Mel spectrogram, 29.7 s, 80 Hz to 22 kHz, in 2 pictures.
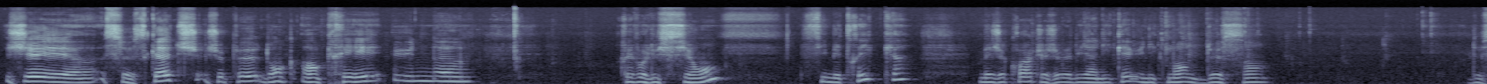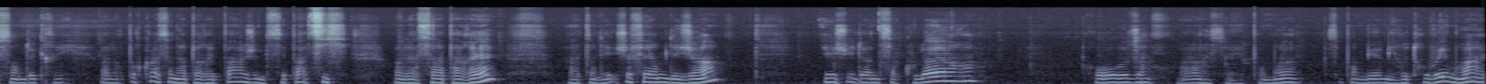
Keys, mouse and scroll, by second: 1.4 click, 1.9-2.5 scroll up 1, 7.3-11.6 drag, 12.2 2, 12.5 0, 13.1 0, 17.3-19.7 drag, 20.8 click, 22.2-23.3 drag, 23.5 click, 24.3 ctrl+d, 25.3-29.7 drag.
